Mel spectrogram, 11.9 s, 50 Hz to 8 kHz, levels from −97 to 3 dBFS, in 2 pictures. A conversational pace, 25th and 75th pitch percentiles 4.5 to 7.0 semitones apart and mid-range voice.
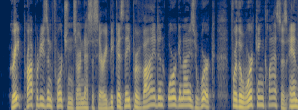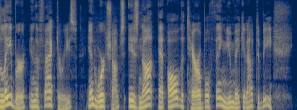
Yes: average, 180 wpm; wide, 5.5 semitones; medium, 155 Hz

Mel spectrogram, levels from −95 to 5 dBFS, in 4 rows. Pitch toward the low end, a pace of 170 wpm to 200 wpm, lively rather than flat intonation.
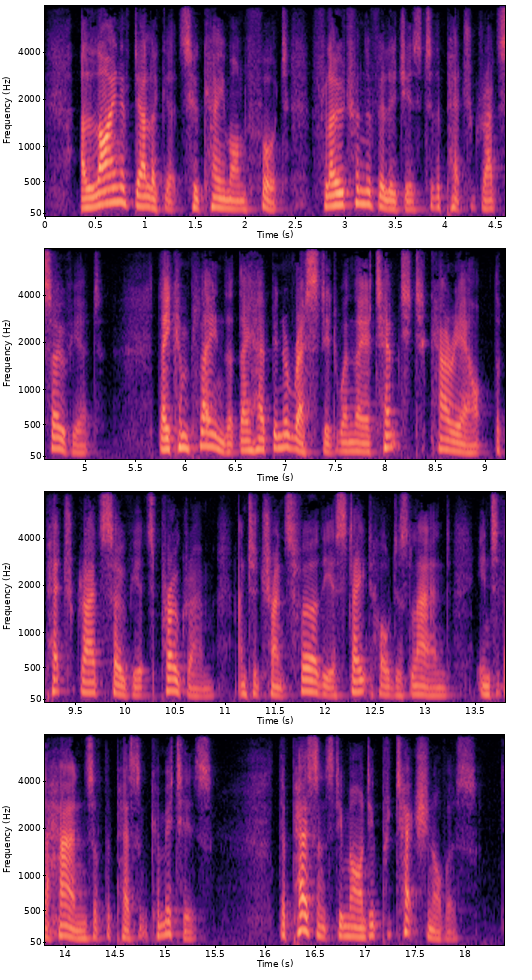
Yes: low, 130 Hz; average, 175 wpm; wide, 5.8 semitones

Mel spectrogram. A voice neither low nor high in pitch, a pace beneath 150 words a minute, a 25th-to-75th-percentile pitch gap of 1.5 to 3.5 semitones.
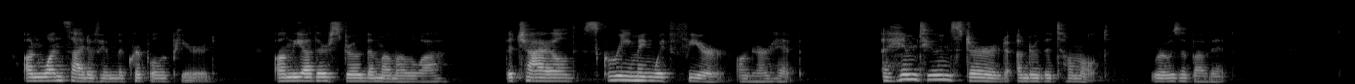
Yes: medium, 155 Hz; average, 140 wpm; average, 3.2 semitones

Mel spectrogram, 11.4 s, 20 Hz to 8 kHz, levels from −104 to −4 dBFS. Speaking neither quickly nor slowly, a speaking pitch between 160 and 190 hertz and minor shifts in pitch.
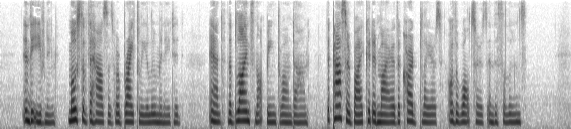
Yes: average, 165 wpm; medium, 185 Hz; narrow, 2.0 semitones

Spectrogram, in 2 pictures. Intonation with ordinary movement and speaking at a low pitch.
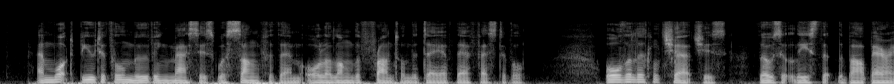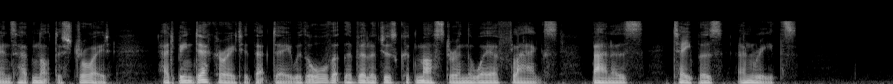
Yes: average, 3.2 semitones; very low, 80 Hz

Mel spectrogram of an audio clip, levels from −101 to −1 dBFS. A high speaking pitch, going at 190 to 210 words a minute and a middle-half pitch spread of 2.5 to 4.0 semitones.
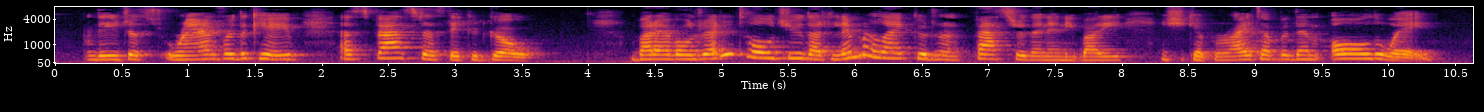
Yes: high, 230 Hz; average, 195 wpm; average, 3.7 semitones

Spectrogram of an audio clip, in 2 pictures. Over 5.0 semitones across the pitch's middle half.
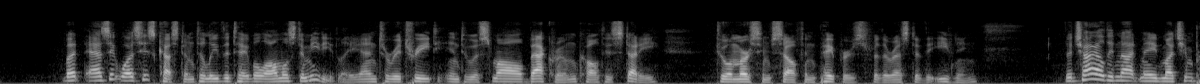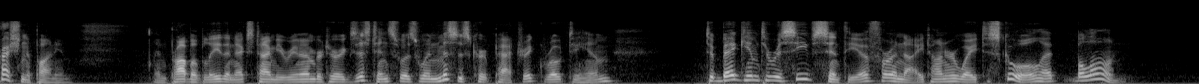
Yes: wide, 5.4 semitones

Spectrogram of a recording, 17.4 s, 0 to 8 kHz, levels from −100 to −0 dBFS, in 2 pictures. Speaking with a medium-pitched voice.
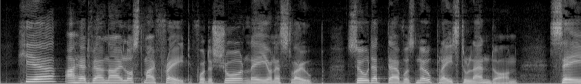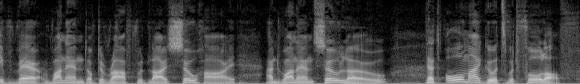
Yes: medium, 145 Hz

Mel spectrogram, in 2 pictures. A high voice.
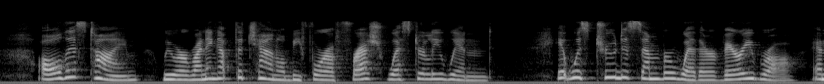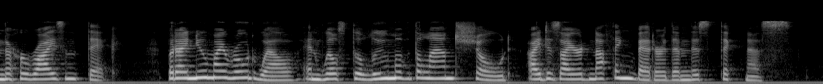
Yes: high, 240 Hz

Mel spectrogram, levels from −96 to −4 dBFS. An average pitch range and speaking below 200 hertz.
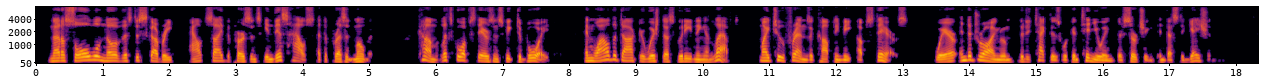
No: wide, 6.0 semitones; low, 135 Hz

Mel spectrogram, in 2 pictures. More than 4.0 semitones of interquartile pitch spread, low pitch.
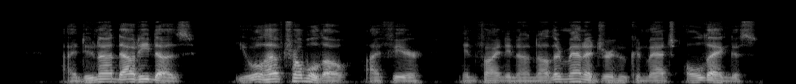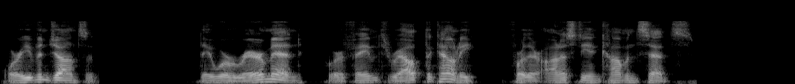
Yes: average, 4.6 semitones; very low, 95 Hz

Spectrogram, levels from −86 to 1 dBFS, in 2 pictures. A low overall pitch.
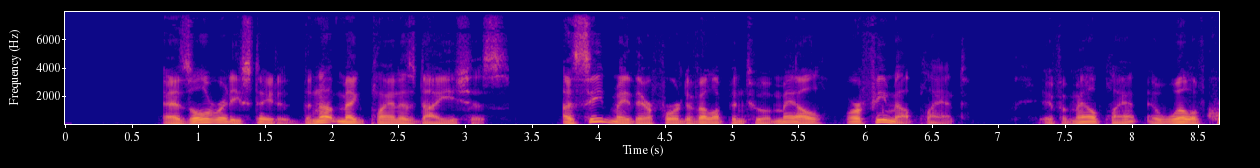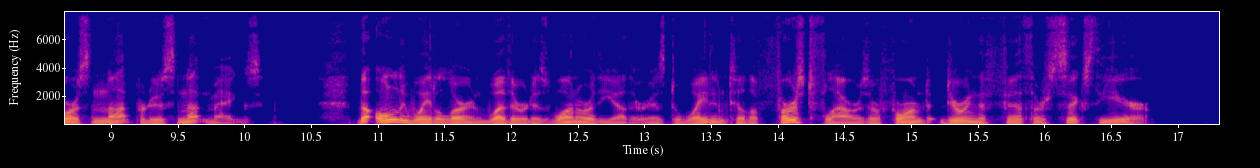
Yes: very low, 90 Hz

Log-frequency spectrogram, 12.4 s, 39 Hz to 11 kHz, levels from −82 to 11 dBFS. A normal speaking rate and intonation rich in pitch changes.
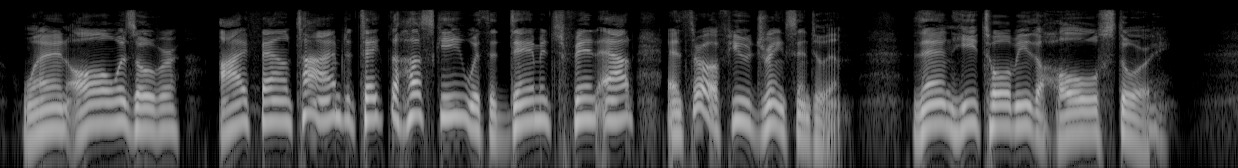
Yes: average, 145 wpm; wide, 6.3 semitones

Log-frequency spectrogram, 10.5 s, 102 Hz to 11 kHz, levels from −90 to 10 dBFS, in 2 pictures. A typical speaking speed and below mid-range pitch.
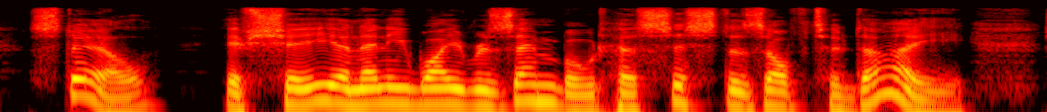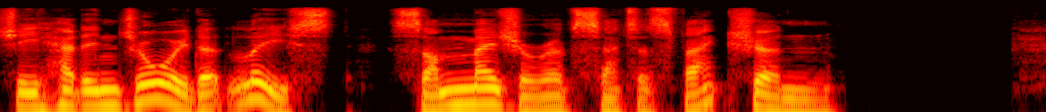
No: slow, 120 wpm; low, 125 Hz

